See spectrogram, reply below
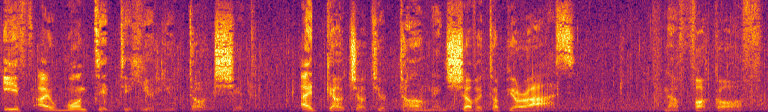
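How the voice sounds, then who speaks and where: An actor playing a cruel, foul-mouthed, sneering Viking warrior with a gravelly voice in a video game cutscene. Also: male voice, sits low, sing-song, slow, background noise, exaggerated voice. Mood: curt contempt. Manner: sneering, crude, taunting.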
